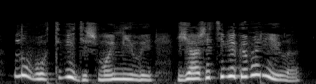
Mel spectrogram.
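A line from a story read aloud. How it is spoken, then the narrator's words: Triumphant exclamation, mother. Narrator (Russian): победоносно воскликнула его мать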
